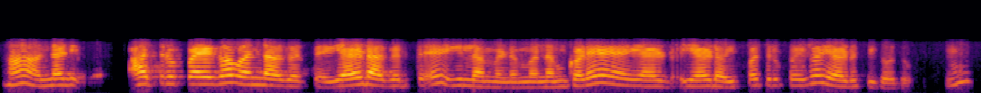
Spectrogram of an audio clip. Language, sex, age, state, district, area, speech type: Kannada, female, 18-30, Karnataka, Belgaum, rural, conversation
